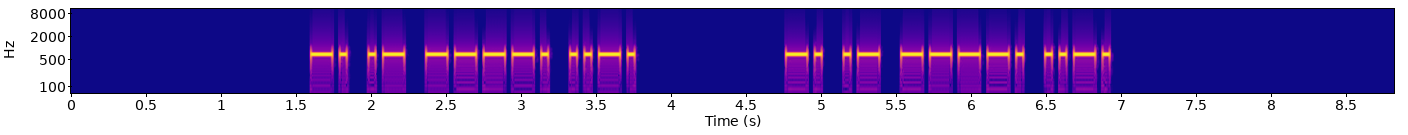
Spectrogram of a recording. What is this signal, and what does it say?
Morse code, heard as a keyed tone, about 25 wpm, 700 Hz. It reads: NA9F NA9F
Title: USA Call Signs - 4 Characters - Repeated 2x - 25wpm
